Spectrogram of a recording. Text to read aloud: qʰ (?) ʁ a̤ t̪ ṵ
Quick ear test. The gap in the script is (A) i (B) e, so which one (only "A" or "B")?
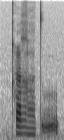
A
